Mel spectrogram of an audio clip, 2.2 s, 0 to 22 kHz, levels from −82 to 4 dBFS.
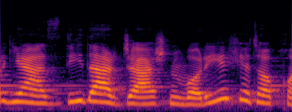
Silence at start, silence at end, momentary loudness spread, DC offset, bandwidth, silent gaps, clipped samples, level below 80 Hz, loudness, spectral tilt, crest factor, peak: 0 s; 0 s; 6 LU; under 0.1%; 11.5 kHz; none; under 0.1%; -70 dBFS; -21 LUFS; -5 dB/octave; 18 dB; -4 dBFS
